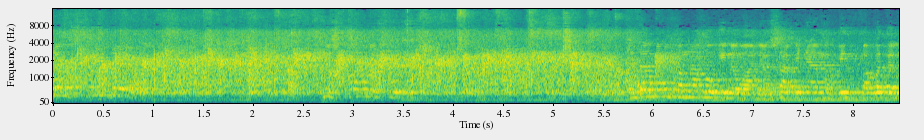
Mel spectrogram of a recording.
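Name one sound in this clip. A middle-aged man speaks steadily through a microphone and loudspeakers in an echoing room.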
